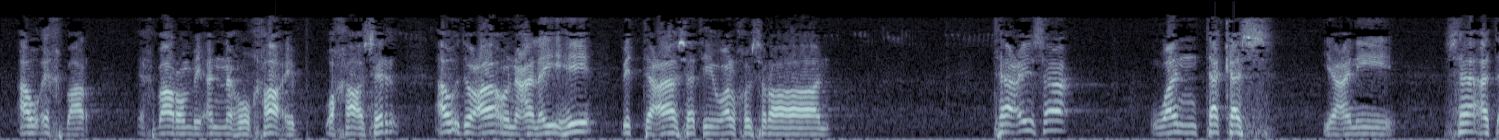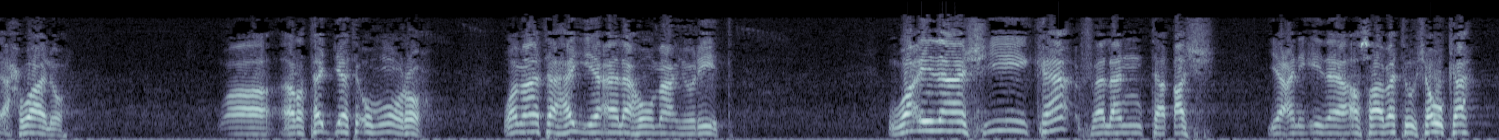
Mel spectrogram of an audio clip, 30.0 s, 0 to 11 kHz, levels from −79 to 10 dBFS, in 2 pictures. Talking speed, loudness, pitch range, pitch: 60 wpm, -13 LUFS, 160-195 Hz, 175 Hz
